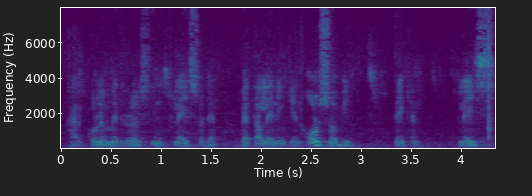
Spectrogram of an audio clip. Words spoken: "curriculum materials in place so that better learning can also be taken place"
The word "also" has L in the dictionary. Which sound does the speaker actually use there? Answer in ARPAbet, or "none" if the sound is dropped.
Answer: L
